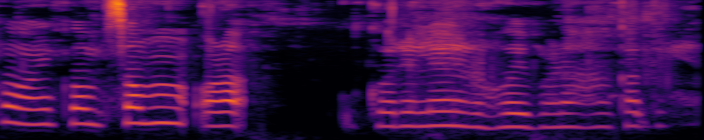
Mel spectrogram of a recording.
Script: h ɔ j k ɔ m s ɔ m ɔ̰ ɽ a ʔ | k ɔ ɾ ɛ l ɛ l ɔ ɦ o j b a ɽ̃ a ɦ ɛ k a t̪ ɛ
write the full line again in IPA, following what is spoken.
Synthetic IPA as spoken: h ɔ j k ɔ m s ɔ m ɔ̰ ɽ a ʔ | k ɔ ɾ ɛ l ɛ ɾ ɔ ɦ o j b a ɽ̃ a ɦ a k a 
